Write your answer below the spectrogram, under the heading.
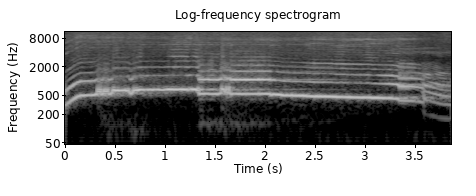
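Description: A wild dog howls in one long, sustained wavering note with rich harmonics, the pitch sliding slightly up and down before dropping at the end. Loud and alone, with no talking.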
